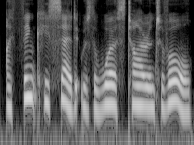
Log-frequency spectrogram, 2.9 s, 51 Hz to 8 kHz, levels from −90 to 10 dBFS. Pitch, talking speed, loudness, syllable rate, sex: 200 Hz, 225 wpm, -15 LUFS, 4.4 syllables/s, female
